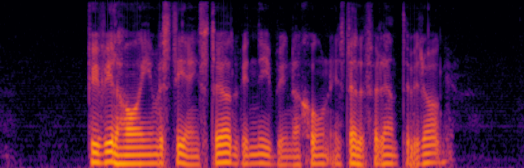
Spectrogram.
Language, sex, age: Swedish, male, 27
